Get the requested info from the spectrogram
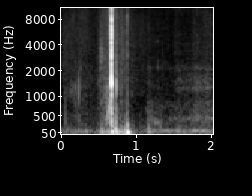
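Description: Golf iron swing: a short swish of the club through the air, then the sharp crack of the clubface striking the ball, with a second, lighter knock a fraction of a second later.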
